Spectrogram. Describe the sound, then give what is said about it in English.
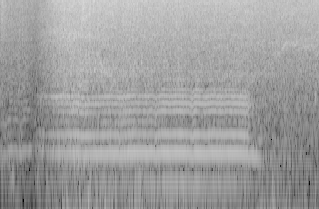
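A white-tailed bumblebee buzz-pollinating a flower, vibrating its anthers to release the pollen: a steady, fairly high-pitched buzz holds for about two seconds, then cuts off abruptly, over a faint outdoor background. “That what it's doing there is it's vibrating the anthers of the flower in order to release the pollen, and some flowers keep their pollen in these anthers that can only be released by bumblebees.”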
